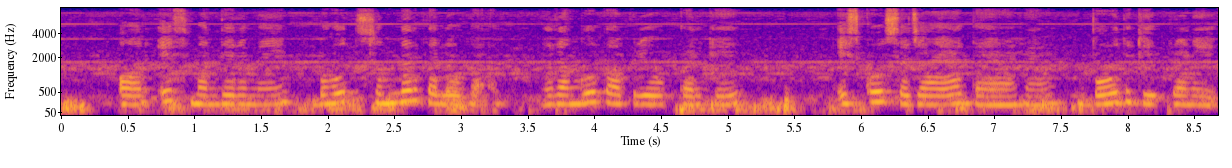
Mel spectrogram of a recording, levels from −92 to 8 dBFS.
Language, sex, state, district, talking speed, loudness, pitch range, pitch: Hindi, female, Rajasthan, Bikaner, 125 wpm, -16 LUFS, 205-235 Hz, 215 Hz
